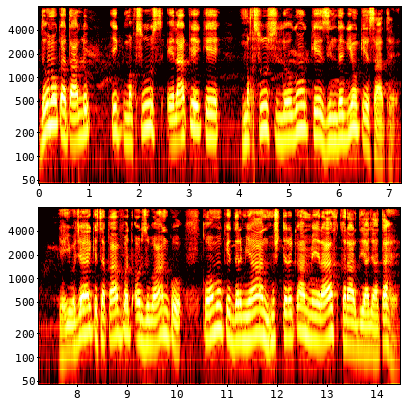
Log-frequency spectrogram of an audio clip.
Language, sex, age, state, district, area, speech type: Urdu, male, 18-30, Bihar, Purnia, rural, spontaneous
